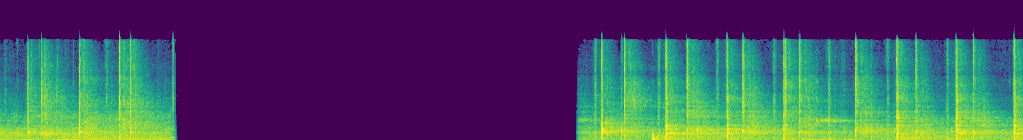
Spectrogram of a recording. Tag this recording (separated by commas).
playing badminton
